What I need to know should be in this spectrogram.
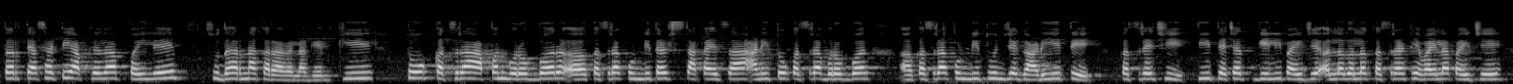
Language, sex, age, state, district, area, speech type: Marathi, female, 30-45, Maharashtra, Nagpur, rural, spontaneous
